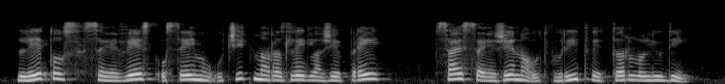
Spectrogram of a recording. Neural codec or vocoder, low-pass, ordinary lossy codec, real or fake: codec, 16 kHz, 2 kbps, FreqCodec, larger model; 7.2 kHz; none; fake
